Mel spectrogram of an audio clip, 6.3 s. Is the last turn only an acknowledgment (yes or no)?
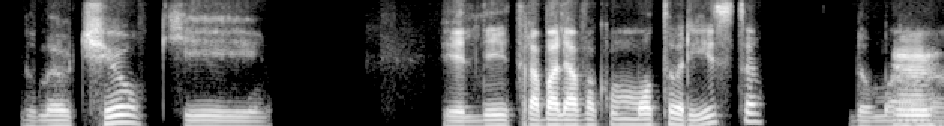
yes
